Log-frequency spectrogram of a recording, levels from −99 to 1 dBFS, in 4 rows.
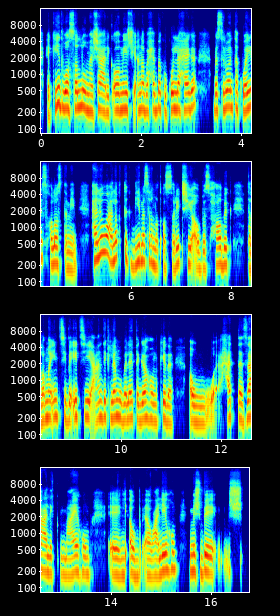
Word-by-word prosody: أكيد 250 +9 +2
وصَل 240 0 +5
له 255 -1 +4
مشاعرِك، 205 -1 -1
آه، 220 - +4
ماشي 225 0 0
أنا 225 +2 -1
باحبك 225 +1 -2
وكل 230 +3 +3
حاجة، 230 +5 +2 0.3
بس 220 -1 -2
اللي 235 +2 +4
هو - - +5
أنت 245 -1 -1
كويس؟ 235 +4 +2
خلاص، 215 0 +1
تمام. 170 -3 -6 0.3
هل 255 +4 +4
هو 350 +1 +6
علاقتِك 270 -5 +1
بيه 210 +5 0
مثلًا 240 -1 -1
ما 200 -3 -1
اتأثَّرِتش 185 +5 -3
أو 210 -4 +1
باصحابِك، 205 +4 -1 0.3
طالما 195 +4 0
أنتِ 215 -1 -4
بقيتِ 210 +3 0
عندِك 210 0 -1
لا 205 - +4
مبالاة 200 -2 +2
تجاههم 195 -1 0
كده 175 -3 -1 0.3
أو 165 -2 0
حتى 205 -2 -2
زعلِك 195 -1 +1
معاهم، 180 +2 -2 0.4
آآ، 175 -1 +3
ل 170 - -4
أو 175 -3 +1
أو 165 -1 -2
عليهم، 205 +6 +2 0.2
مش 200 -1 -1
ب 185 -1 +4 0.2
مش - - -7
210 Hz, 165 wpm, -21 LUFS, 185-225 Hz, 0.4 s, هو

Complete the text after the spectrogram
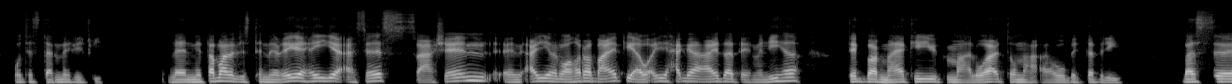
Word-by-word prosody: وتستمري 110 0 -5
فيه، 90 -1 -14 0.7
لأن 110 0 +1
طبعًا 145 +7 +4
الاستمرارية 120 +5 +1
هي 150 +2 +2
أساس 145 +9 -3
عشان 160 - +1
ان 110 0 -3
أي 145 +3 +1
مهارة 135 +5 +2
معاكِ 150 +5 +1
أو 110 -5 +3
أي 150 +2 -1
حاجة 135 0 0
عايزة 130 +2 +1
تعمليها 125 +9 -2 0.5
تكبَر 130 -1 +4
معاكِ 110 +1 +1 0.3
مع 105 -2 -2
الوقت 120 +3 +2
ومع 105 -2 -3
أو 105 +1 -4
بالتدريب. 100 -2 -5 0.6
بس 120 +2 +1
120 Hz, 120 wpm, -24 LUFS, 110-140 Hz, 0.7 s, طبعًا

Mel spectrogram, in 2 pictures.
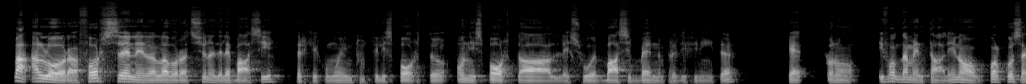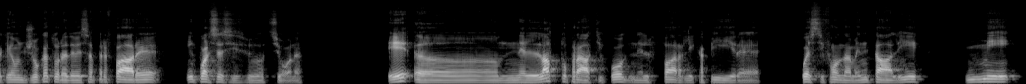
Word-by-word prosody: Mah, - - +10
allora, 105 -10 +6
forse 140 -2 +4
nella 105 -4 +3
lavorazione 100 +1 +1
delle 95 0 -1
basi? - - 0 0.2
Perché - - -7
come 95 0 -6
in 95 - -6
tutti 105 +1 -11
gli 95 - -5
sport, 95 -1 -3
ogni 105 -2 -2
sport 100 0 +1
ha 90 -1 +5
le - - -7
sue 95 -1 -4
basi 95 +1 +2
ben 90 -1 -4
predefinite, - - -9 0.4
che - - -3
sono 95 -2 -5
i 115 - -4
fondamentali, 110 -6 -1
no, 100 -5 +1
qualcosa 120 0 0
che 110 - -5
un 105 -1 -2
giocatore 115 0 -2
deve 100 0 -1
saper 110 +3 -6
fare 110 0 +4 0.2
in 120 - -3
qualsiasi 120 -7 0
situazione 95 -1 -10 0.8
e, - - +5
ehm, 95 0 -2 0.2
nell'atto 100 0 +2
pratico, 120 +2 +1
nel 95 -1 -9
fargli 95 -2 -2
capire 95 0 -8 0.3
questi - - -2
fondamentali, 110 +3 -1 0.4
mi 125 +2 -1
100 Hz, 135 wpm, -23 LUFS, 95-110 Hz, 0.8 s, Mah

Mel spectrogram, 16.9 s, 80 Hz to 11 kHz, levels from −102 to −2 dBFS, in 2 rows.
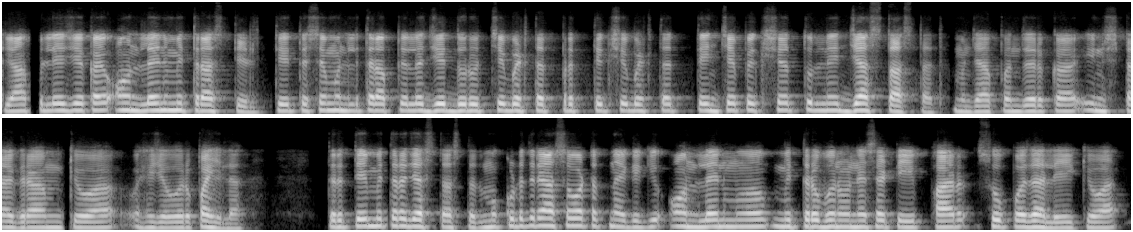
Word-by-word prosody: की 180 - -2
आपले 190 +2 +1
जे 195 +1 +3
काही 200 +1 +4
ऑनलाईन 195 0 +4
मित्र 195 -2 +2
असतील 180 -4 -1
ते 185 - +2
तसे 185 +2 -1
म्हटले, 195 -2 0
तर 195 - +3
आपल्याला 190 +1 +1
जे 195 - +7
दररोजचे 185 +1 +1
भेटतात, 185 0 +1
प्रत्यक्ष 185 0 -4
भेटतात 185 0 -3 0.2
त्यांच्यापेक्षा 195 +2 0
तुलनेत 195 -4 0
जास्त 195 0 +4
असतात. 160 -3 -1 0.2
म्हणजे 165 -2 -3
आपण 165 +1 -3
जर 175 0 +1
का 175 0 +1 0.2
Instagram 170 -2 -1
किंवा 165 -1 0 0.3
ह्याच्यावर 165 -1 -1
पाहिलं. 150 -6 +1 0.7
तर 180 - +2
ते 200 - +6
मित्र 210 0 +1
जास्त 195 -1 +2
असतात. 170 -1 -3
मग 180 +1 -2
कुठेतरी 205 +1 0
असं 215 0 +4
वाटत 210 -1 -1
नाही 190 -3 0
का, 175 - -2
की 190 - -2 0.2
ऑनलाईन 190 0 +2
मुळं 190 +1 0
मित्र 190 0 +1
बनवण्यासाठी 180 -1 +1 0.2
फार 180 +1 +3 0.2
सोपं 185 -1 +1
झालंय 160 -3 +2
किंवा 160 -1 -1
185 Hz, 175 wpm, -22 LUFS, 175-195 Hz, 0.7 s, जे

